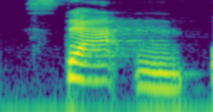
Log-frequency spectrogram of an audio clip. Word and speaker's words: Staten: Sta, like staff or stack. Sta. And then again we have the T schwa N. We already know how to pronounce it. Staten. Staten or Staten when I release it through the nose. Staten, do whatever is easier for you.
